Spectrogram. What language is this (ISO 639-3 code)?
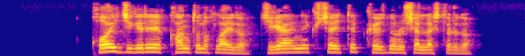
uig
